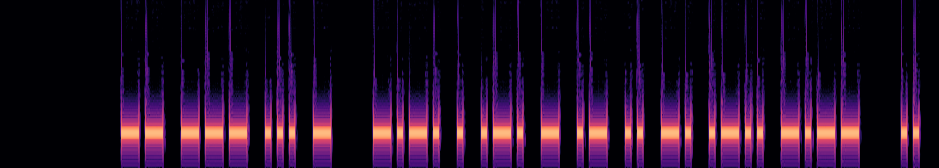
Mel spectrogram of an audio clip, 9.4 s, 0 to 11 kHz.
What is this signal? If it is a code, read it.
Morse code, heard as a keyed tone, about 20 wpm, 700 Hz. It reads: MOST CERTAINLY I
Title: Sentences from Top 1000 Words - Review Part 1 - 20wpm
